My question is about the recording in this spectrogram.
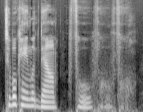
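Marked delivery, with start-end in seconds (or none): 1.3-2.7 hushed self-scolding murmur; muttered self-reproach. Acted. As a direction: whisper it to yourself, bitter. Self-reproach under breath.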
